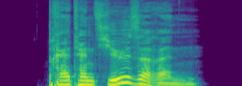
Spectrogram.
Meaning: inflection of prätentiös: 1. strong genitive masculine/neuter singular comparative degree 2. weak/mixed genitive/dative all-gender singular comparative degree
- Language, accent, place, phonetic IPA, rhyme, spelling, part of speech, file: German, Germany, Berlin, [pʁɛtɛnˈt͡si̯øːzəʁən], -øːzəʁən, prätentiöseren, adjective, De-prätentiöseren.ogg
